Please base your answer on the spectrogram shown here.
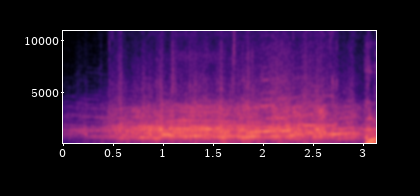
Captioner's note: all laughing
